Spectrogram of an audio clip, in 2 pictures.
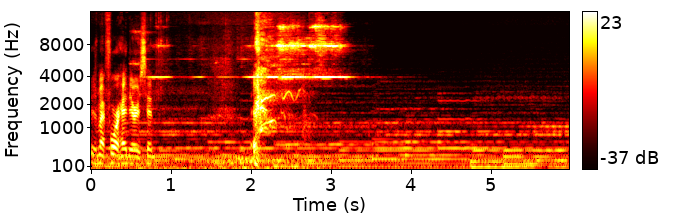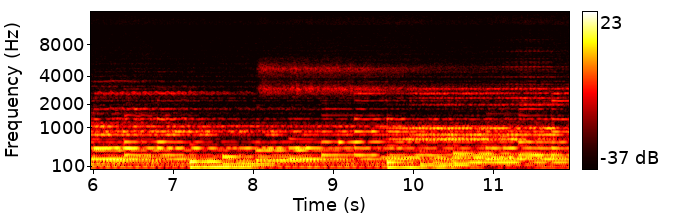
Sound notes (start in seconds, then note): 2.0 laughing; 4.4 soft music continues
